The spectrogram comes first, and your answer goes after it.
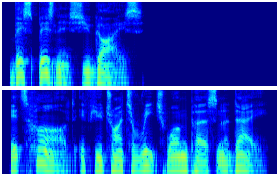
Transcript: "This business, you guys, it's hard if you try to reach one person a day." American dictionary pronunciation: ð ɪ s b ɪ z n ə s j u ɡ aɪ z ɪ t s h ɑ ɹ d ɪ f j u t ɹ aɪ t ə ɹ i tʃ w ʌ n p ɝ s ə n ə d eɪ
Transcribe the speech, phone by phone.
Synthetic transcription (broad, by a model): ð ɪ s b ɪ z n ə s j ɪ ɡ aɪ z ɪ t s h ɑ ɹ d ɪ f j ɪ t ɹ aɪ t ə ɹ i tʃ w ʌ n p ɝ s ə n ə d eɪ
